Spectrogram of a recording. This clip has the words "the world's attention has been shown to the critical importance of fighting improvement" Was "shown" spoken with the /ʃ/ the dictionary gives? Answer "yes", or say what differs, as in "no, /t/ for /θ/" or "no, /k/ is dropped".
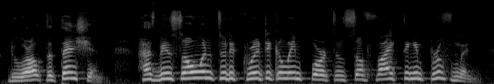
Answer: no, /s/ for /ʃ/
